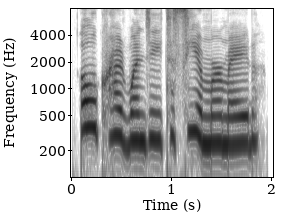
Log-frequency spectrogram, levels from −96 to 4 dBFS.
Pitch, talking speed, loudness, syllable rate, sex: 270 Hz, 205 wpm, -15 LUFS, 5.3 syllables/s, female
